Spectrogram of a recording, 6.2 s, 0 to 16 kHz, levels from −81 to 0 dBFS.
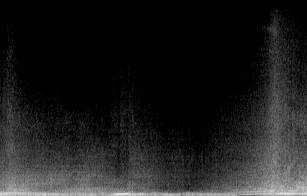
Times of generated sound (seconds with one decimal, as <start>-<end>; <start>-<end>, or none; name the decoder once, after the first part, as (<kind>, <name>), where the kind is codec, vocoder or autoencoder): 0.8-4.5 (vocoder, BigVGAN v2)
